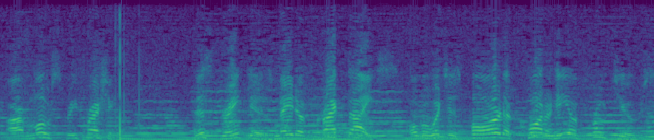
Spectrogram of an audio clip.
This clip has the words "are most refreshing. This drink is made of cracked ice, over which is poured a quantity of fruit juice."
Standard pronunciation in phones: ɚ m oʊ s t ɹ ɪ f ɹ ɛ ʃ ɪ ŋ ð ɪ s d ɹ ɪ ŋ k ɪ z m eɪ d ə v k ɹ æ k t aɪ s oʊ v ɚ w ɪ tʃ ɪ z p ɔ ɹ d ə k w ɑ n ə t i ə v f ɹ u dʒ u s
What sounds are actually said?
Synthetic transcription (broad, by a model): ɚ m oʊ s t ɹ ɪ f ɹ ɛ ʃ ɪ ŋ ð ɪ s d ɹ ɪ ŋ k ɪ z m eɪ d ə v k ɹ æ k t aɪ s oʊ v ɚ w ɪ tʃ ɪ z p ɔ ɹ d ə k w ɑ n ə t i ə v f ɹ u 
